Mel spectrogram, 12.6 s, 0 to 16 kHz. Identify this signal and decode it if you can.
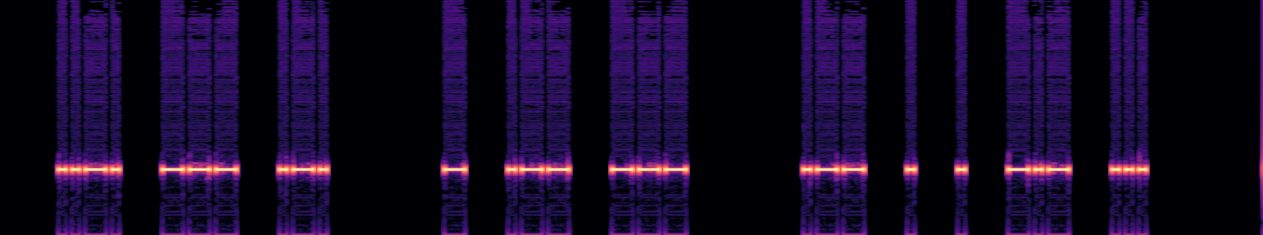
Morse code, heard as a keyed tone, about 18 wpm, spaced as for 12 wpm, 1000 Hz. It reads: FOR TWO WEEKS
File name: 12wpm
